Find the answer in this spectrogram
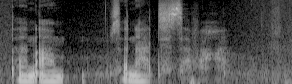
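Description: Speech only: a voice saying two short, soft phrases, the second about a second in.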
